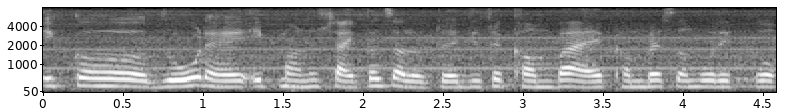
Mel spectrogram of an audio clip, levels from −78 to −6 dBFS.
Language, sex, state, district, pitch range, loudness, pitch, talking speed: Marathi, female, Maharashtra, Mumbai Suburban, 210-225 Hz, -12 LUFS, 215 Hz, 185 wpm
